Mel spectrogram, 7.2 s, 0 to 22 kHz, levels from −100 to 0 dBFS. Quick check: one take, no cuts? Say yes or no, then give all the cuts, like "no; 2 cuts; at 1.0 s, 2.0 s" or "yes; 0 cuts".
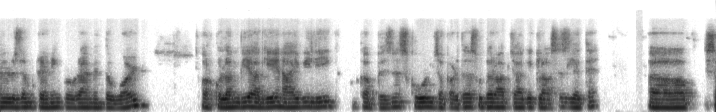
yes; 0 cuts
